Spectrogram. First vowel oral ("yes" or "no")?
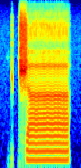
yes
